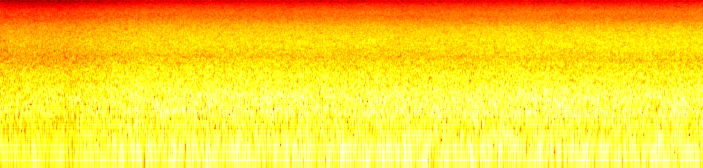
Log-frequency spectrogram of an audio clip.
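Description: A falling-springs waterfall pours down beside the flooded Susquehanna River, producing a loud, continuous roar of rushing water that stays steady and broadband throughout with no voices over it.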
